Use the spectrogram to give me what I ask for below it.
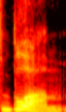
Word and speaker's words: Blum: Associated so does that mean everyone should start mispronouncing our names absolutely yeah it's Blum it's for sure Blum yeah Plum um but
